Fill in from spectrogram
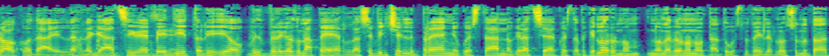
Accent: Apulia, Italy; io non sono di Milano. Cioè io in realtà vengo dalla Puglia e questo accento qui è in realtà nascosto bene, ma sono pugliese.

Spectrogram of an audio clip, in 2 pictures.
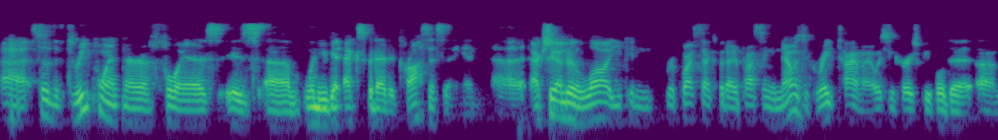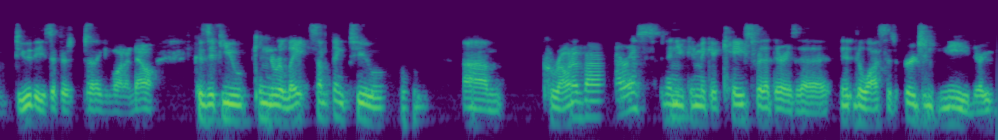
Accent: Livermore, California, United States; Yeah, I grew up in Livermore.

